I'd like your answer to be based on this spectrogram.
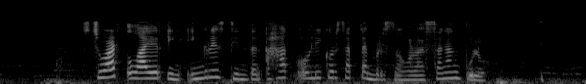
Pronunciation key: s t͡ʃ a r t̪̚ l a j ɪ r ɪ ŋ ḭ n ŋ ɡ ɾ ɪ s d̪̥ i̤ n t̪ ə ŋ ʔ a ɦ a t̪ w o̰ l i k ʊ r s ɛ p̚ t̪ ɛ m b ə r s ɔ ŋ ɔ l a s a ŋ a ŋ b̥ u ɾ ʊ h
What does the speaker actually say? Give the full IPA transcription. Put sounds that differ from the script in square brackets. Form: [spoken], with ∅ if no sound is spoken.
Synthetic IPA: s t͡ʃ a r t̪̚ l a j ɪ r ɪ ŋ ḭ [∅] ŋ ɡ ɾ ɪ s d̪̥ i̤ n t̪ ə [n] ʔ a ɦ a t̪ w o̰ l i k ʊ r s ɛ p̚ t̪ ɛ m b ə r s ɔ ŋ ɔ l a s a ŋ a ŋ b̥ u [l] ʊ h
